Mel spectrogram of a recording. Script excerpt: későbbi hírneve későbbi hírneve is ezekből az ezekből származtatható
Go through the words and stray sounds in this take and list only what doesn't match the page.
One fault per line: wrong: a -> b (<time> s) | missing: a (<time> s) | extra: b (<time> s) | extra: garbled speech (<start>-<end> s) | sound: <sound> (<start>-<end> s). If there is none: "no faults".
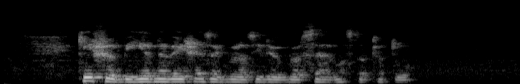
missing: későbbi hírneve (1.8 s)
wrong: ezekből -> időkből (2.6 s)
